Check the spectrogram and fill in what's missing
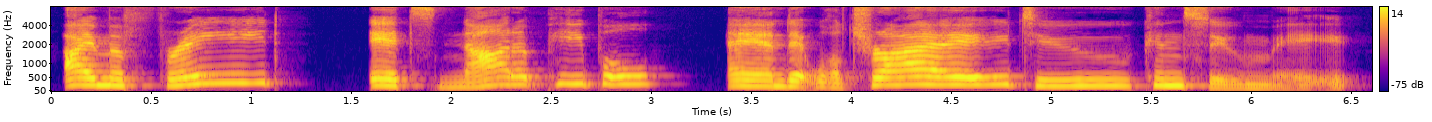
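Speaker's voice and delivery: ordinary delivery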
